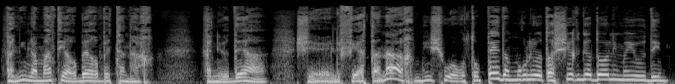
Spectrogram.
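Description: A man's voice: fairly high pitch, darkish tone, breathy edge, dry recording. A man voicing a curious gentile professor who explains an idea in an amused, lecturing tone.

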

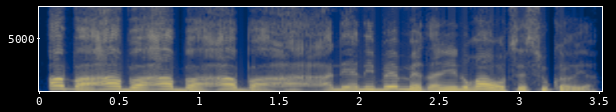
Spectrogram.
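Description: Begging little boy, put on by a male preacher, pitched far up, pleading and insistent, dry close sound. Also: animated, vocal fry, no echo. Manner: pleading, repeating "dad". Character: small boy begging his father for candy.

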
